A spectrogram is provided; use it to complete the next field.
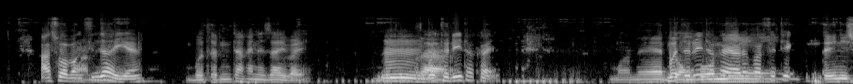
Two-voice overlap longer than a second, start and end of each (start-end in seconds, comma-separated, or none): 6.7-7.9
